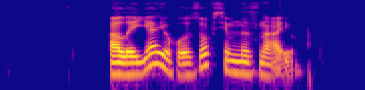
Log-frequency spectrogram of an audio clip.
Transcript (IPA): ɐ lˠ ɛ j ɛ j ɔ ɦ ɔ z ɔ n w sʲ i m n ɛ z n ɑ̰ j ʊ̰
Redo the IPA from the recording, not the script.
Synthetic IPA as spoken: ɐ lˠ ɛ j a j ɔ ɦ ɔ z ɔ w sʲ i m n ɛ z n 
